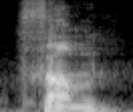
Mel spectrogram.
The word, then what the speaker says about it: thumb: Thumb. The letter B at the end looks like a child giving the big thumbs up to this app.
